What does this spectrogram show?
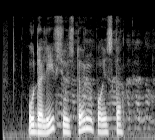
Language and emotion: Russian, neutral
